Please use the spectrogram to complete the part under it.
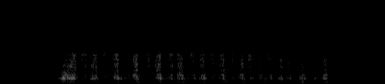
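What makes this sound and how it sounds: A coin gripped in one hand scratches the coating off the games section of a thin paper £1 Million Snack Stack National Lottery scratch card, held flat by one fingertip. Seventeen quick, quiet rasping strokes run for about three seconds, with a dry, papery, midrange scrape and almost no low end.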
